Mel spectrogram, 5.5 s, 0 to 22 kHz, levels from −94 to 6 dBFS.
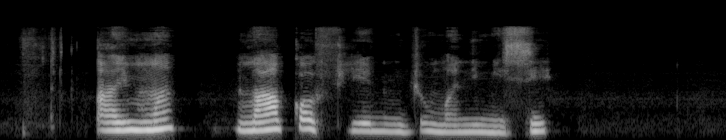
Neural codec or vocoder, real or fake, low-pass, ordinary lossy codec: codec, 24 kHz, 3 kbps, HILCodec; fake; 10.8 kHz; AAC, 48 kbps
